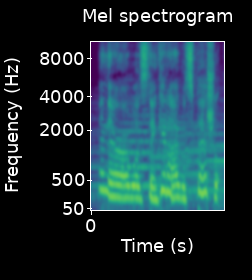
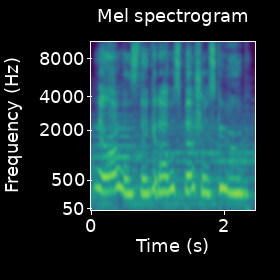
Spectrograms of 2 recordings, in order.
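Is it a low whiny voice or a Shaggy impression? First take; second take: low whiny; Shaggy impression. First: It is said in a low, whiny voice. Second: It is said in a Shaggy impression voice.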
